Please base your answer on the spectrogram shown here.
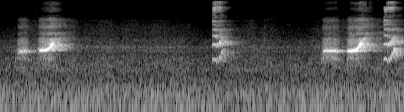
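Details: Tamed cockatiels singing as a family: two clear whistles that climb sharply at their ends, framed by scratchy chirps, with a quiet gap between them and low hum beneath.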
